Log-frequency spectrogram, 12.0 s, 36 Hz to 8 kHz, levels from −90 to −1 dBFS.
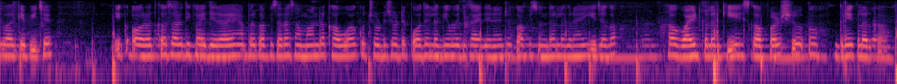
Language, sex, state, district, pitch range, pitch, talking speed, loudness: Hindi, female, Uttar Pradesh, Hamirpur, 210-225 Hz, 220 Hz, 230 wpm, -34 LUFS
